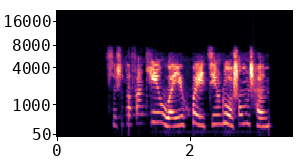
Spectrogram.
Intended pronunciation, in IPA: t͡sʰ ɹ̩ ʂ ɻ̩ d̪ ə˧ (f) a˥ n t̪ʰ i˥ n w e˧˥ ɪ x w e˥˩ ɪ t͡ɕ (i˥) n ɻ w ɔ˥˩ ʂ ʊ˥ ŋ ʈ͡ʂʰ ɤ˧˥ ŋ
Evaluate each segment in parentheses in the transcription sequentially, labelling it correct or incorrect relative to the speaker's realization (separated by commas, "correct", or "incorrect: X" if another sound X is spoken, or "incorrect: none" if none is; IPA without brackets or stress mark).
correct, correct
